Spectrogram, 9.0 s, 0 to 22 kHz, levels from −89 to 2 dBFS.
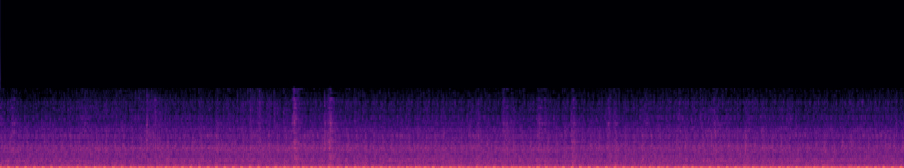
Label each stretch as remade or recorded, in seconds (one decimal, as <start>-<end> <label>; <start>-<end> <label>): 0.0-2.9 recorded; 2.9-6.7 remade; 6.7-9.0 recorded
